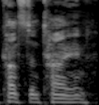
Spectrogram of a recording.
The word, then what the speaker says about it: Constantine: the John Constantine character or Constantine is how Alan Moore pronounces it so you see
